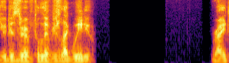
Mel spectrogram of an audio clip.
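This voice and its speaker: Fairly quick speech from a man, medium in pitch. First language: not English (English is third language). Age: 40s. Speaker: spiritual channeler. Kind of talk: casual interview chat.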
